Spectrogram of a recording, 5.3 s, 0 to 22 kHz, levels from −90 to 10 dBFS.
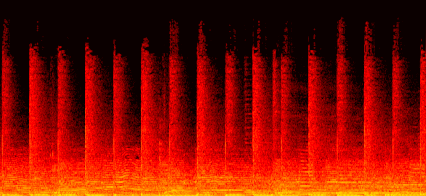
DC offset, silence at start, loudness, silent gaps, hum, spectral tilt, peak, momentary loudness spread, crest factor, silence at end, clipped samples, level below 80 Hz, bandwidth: under 0.1%; 0 s; -23 LUFS; none; none; -5.5 dB/octave; -10 dBFS; 2 LU; 12 dB; 0 s; under 0.1%; -30 dBFS; 17 kHz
